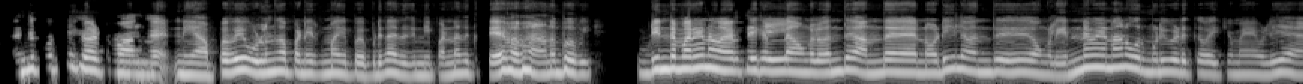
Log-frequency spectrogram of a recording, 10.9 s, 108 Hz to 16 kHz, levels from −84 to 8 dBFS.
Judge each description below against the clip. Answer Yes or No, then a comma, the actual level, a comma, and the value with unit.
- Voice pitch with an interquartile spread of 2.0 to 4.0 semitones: Yes, average, 3.3 semitones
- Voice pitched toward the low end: No, high, 225 Hz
